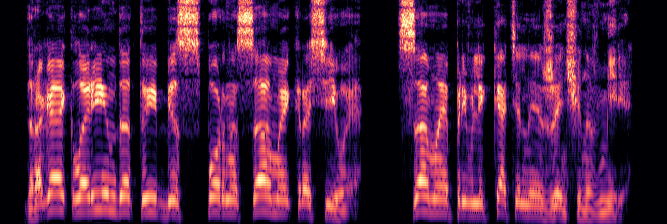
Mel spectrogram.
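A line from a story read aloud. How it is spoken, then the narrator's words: Loud. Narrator (Russian): он громко произнес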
